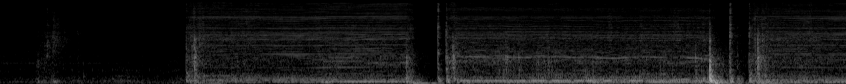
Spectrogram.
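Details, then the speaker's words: 2017 Jeep Wrangler 4-door rear passenger power window after lock actuator replacement and re-clipping the glass into its track: a clean, steady whir running smoothly with no grinding or binding, so the window works properly. "Yep, looks like it's functional again in the track. And one more test you want to do is just kind of give it a little pull."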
